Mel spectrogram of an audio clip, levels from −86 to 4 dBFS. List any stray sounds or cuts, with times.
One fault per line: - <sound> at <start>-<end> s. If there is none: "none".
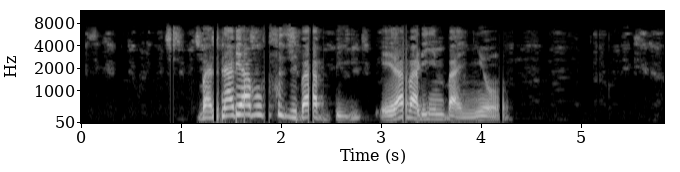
- dropout at 1.4-1.4 s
